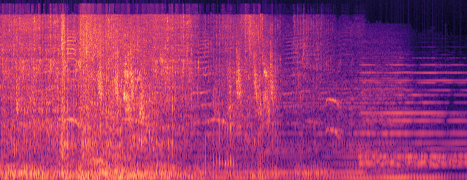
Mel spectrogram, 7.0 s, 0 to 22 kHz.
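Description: An adult male lion, the big cat weighing up to 500 pounds, lets out a loud, sustained roar that swells and then tapers off, with a deep rumbling body and a low growling tail at the end.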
